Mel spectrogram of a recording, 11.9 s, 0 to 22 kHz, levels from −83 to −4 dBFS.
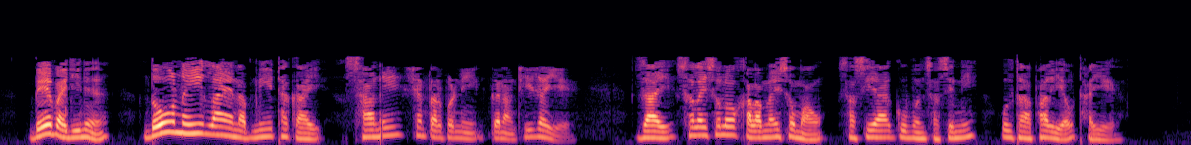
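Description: The whole clip sounds dull and smeared, with warbling sibilants and nothing above 5.1 kHz, likely from heavy AAC compression at a very low bitrate, consistent with about 16 kbps.

From 3.80 to 6.12 s the speech turns boxier and narrower, cut above 3.8 kHz, after a 20 ms gap, with a faint new background noise and much the same level. The likely cause is the input switching to a poorer device and back.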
